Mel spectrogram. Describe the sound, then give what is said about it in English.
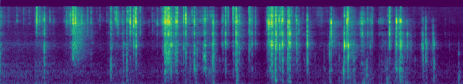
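Protective plastic film peeled off a new foldable phone, giving many sharp, irregular crinkles and crackles in quick bursts, loud and bright, with no talking. “Going to peel this plastic off of it.”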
